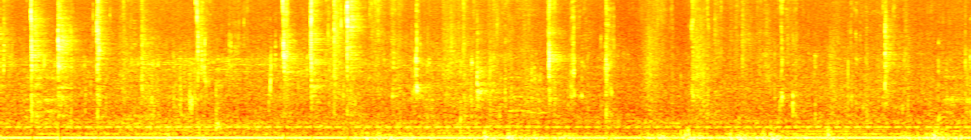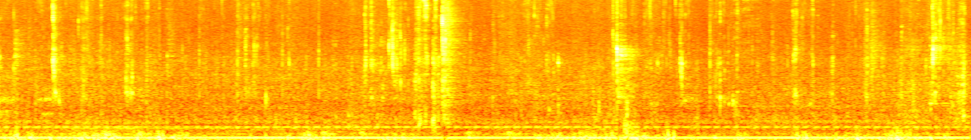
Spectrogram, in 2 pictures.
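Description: A man chews food wetly and loudly, close to a microphone.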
